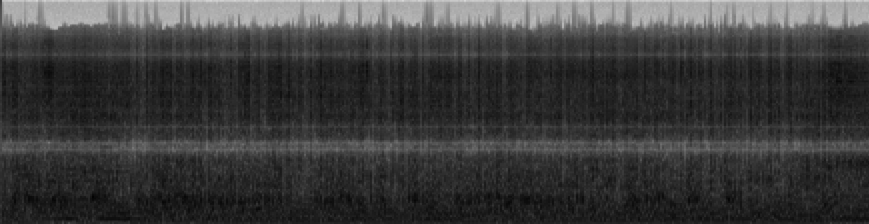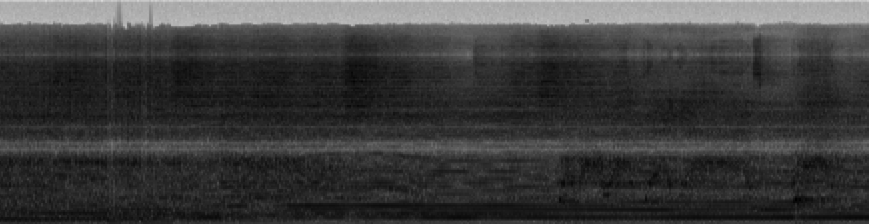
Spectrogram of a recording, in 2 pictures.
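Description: Heavy metal band playing live: electric guitars and drums in dense, fast playing, giving way about halfway to long held low chords.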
